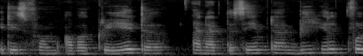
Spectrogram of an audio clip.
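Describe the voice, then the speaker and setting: The speaker has a non-native accent and a dark, mellow tone, somewhat breathy. Intonation stays monotone and flat, with audible room echo. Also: woman. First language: not English. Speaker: Islamic teacher streaming live. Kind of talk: live-stream religious talk. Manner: halting.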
